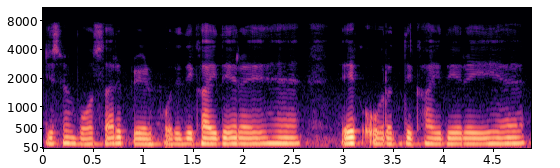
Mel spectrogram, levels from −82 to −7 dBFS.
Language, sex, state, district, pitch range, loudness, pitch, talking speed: Hindi, male, Uttar Pradesh, Saharanpur, 130-140 Hz, -20 LUFS, 130 Hz, 195 wpm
